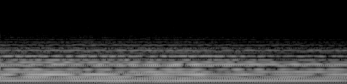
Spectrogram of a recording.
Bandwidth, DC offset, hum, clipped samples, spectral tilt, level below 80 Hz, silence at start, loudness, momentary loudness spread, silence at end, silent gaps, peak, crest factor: 4.3 kHz; under 0.1%; 60 Hz at -55 dBFS; under 0.1%; -10 dB/octave; -50 dBFS; 0 s; -26 LUFS; 4 LU; 0 s; none; -14 dBFS; 12 dB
